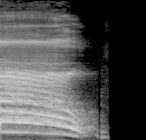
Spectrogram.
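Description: A loud, sustained group cathartic scream, joined in together on a three count, holds steady for nearly a second, then its pitch sags downward and breaks off, followed by a brief, short vocal tail before silence.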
